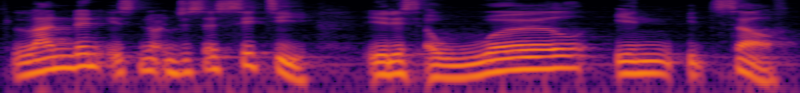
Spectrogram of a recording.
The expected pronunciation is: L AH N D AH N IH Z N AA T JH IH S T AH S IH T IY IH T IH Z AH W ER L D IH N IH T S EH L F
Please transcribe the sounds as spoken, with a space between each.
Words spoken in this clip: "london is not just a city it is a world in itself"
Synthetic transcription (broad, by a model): L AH N D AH N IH S N AA T JH IH S T AH S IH T IY IH T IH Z AH W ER L IH N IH T S EH L F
